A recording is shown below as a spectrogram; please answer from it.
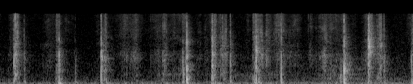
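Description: A deck of cards being shuffled by hand, the cards snapping together in short, irregular snaps, two or three a second.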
